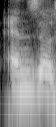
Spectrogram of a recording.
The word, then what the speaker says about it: enso: anxiety, because I stumbled upon this practice called Enzo circles. Are you familiar with that? Never heard of him. It's spelled ENSO, and it comes from Japanese Buddhism,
